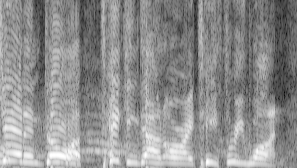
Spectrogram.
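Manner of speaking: loud, high triumphant call; excited victory call. Real, not acted. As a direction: announce the win with hype. Caster calling the series win.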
